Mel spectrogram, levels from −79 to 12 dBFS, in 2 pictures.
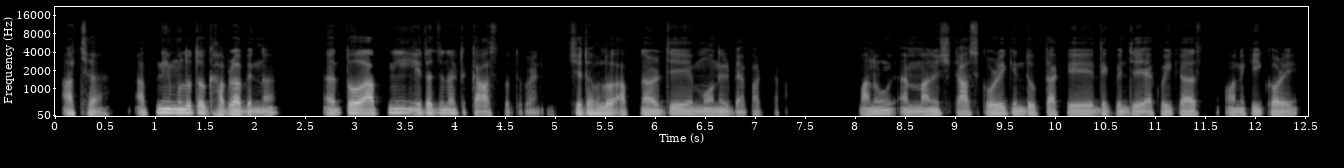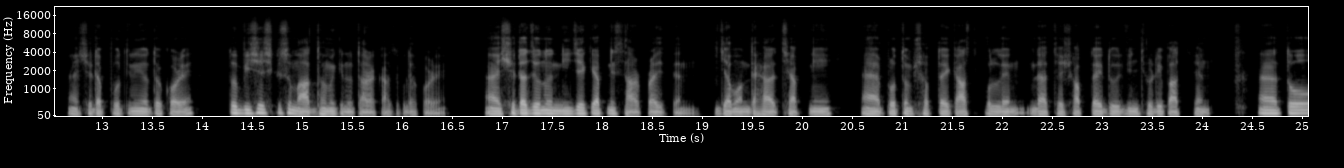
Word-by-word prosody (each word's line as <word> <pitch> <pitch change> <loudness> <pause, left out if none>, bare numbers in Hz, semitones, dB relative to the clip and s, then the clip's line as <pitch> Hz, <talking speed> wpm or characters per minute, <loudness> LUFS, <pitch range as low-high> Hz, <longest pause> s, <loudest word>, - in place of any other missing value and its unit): আচ্ছা, 105 -2 0 0.5
আপনি 135 +6 +4
মূলত 130 0 +7 0.2
ঘাবড়াবেন 95 -2 +4
না। 90 - 0 0.5
অ্যা 115 - +1
তো 125 - +7 0.2
আপনি 125 +4 0 0.2
এটার 115 0 +3
জন্য 120 -1 +2
একটা - - -10
কাজ 85 0 0
করতে - - -12
পারেন। - - -8 0.3
সেটা 110 +1 +2
হলো 115 +1 +4
আপনার 110 +2 -1 0.2
যে, 110 - +2 0.3
মনের 95 0 -1
ব্যাপারটা। 80 -2 -9 0.8
মানু 95 +2 0 0.2
অ্যা 95 - -3
মানুষ 105 +4 +1 0.2
কাজ 90 0 -1
করে 105 +1 +3
কিন্তু 105 -1 0 0.2
তাকে 95 +2 -2 0.3
দেখবেন 95 0 -3
যে, 95 - 0
একই 95 0 -3
কাজ 90 -1 +1 0.4
অনেকেই 95 +2 -2
করে। 85 -1 +1 0.3
অ্যা - - -4
সেটা - - -1
প্রতিনিয়ত 95 -2 -1
করে। 85 +2 0 0.4
তো 125 - +2
বিশেষ 125 +2 +4
কিছু 125 0 +1
মাধ্যমে 90 +3 +2
কিন্তু 85 -2 -2
তারা 75 0 -1
কাজগুলা - - -8
করে। - - -6 0.5
অ্যা - - +2
সেটার 110 -2 +5
জন্য 115 0 +6 0.2
নিজেকে 105 +2 +3
আপনি 110 - -1
সারপ্রাইজ 85 0 -2
দেন। - - -6 0.4
যেমন 90 -2 +2
দেখা 90 +1 -1
যাচ্ছে 85 - -6
আপনি 90 0 -3 0.4
অ্যা 95 - +2
১ম 95 0 0
সপ্তাহে 95 -1 -2
কাজ 90 - 0
করলেন, 90 -4 0 0.2
দেখা 90 -1 +1
হচ্ছে 90 - -6
সপ্তাহে 90 +1 -1
২ 90 -1 +1
দিন 95 - 0
ছুটি 90 -1 -2
পাচ্ছেন। 85 0 -3 0.5
অ্যা 115 - +4 0.2
তো 120 - +5
95 Hz, 170 wpm, -22 LUFS, 90-110 Hz, 0.8 s, মূলত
